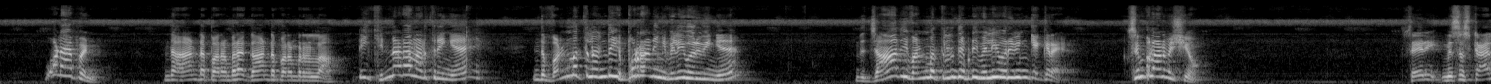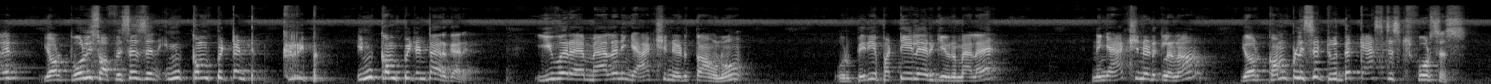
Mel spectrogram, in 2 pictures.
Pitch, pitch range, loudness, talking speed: 265 Hz, 205-310 Hz, -18 LUFS, 110 wpm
